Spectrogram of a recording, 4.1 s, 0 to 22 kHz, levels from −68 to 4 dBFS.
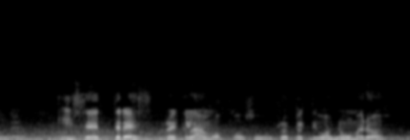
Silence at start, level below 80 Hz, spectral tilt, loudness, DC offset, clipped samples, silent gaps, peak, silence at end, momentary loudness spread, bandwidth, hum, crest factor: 0 s; -42 dBFS; -6 dB/octave; -24 LUFS; under 0.1%; under 0.1%; none; -6 dBFS; 0 s; 12 LU; 9.2 kHz; none; 20 dB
